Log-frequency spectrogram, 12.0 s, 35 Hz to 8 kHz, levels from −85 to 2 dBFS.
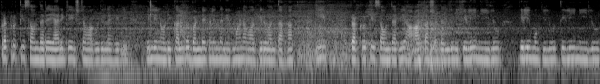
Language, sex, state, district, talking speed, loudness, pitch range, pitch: Kannada, female, Karnataka, Bellary, 110 wpm, -30 LUFS, 170-180 Hz, 175 Hz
